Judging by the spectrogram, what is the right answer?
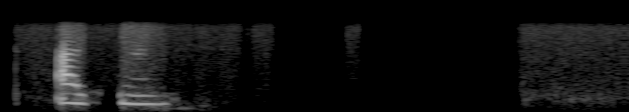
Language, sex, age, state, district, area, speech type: Santali, female, 18-30, West Bengal, Bankura, rural, conversation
